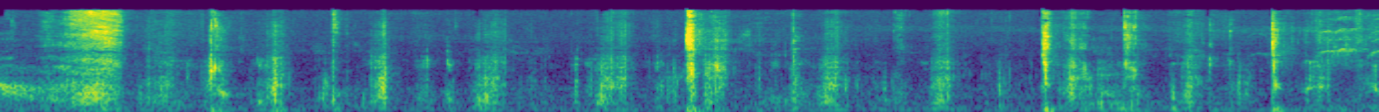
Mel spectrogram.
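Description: Close-up sound of a person chewing a mouthful of spicy raw goby salad: a string of irregular crunches and mouth clicks, several a second.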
